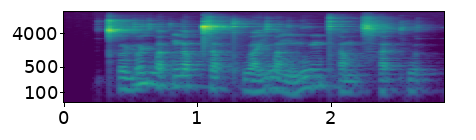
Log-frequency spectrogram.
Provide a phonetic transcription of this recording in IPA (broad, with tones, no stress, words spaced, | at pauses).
t̪ʰɵ˨˥ɥ ɵ˥ɥ wɐ˨˥k̚ n̪ɐ˥p̚ t͡sɐ˧p̚kʷʰaː˨˥jwɐ˨˩ŋn̪uː˥m pʰɐ˨mt͡sʰɐ˨˥t̚ kʷɐ˨t̚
